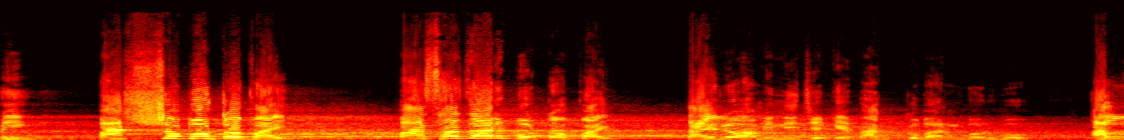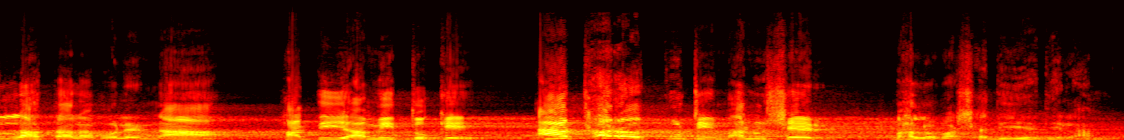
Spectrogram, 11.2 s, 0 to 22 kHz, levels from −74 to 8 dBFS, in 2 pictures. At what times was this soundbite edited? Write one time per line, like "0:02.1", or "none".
none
